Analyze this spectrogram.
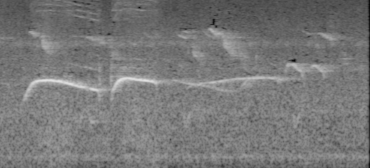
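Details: Red-tailed laughingthrush with two long, pure whistles, each rising quickly and then levelling off before a slight fall, followed by fainter drawn-out whistling in a quiet natural setting.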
